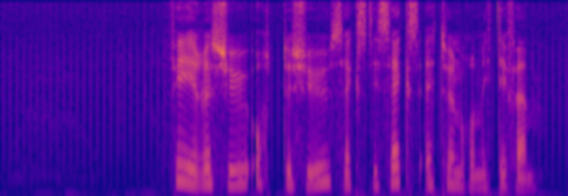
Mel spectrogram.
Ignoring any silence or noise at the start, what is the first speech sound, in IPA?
f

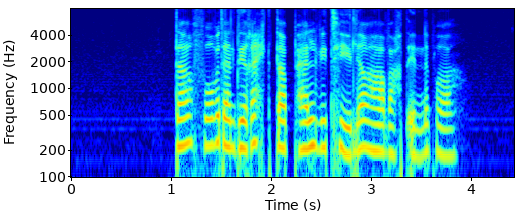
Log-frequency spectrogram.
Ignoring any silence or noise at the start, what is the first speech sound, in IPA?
d̪̥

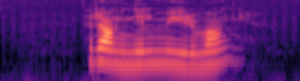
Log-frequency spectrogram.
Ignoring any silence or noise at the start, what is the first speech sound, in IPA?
ɾ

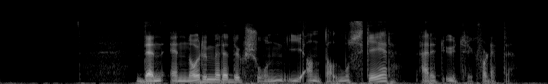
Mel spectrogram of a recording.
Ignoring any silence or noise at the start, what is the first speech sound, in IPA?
d̪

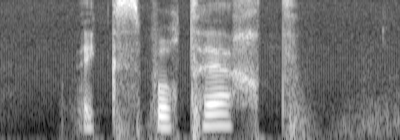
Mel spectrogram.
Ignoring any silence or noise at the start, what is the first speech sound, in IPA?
ɛ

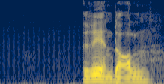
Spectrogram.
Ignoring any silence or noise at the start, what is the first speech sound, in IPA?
ʁ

